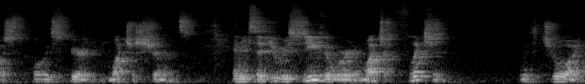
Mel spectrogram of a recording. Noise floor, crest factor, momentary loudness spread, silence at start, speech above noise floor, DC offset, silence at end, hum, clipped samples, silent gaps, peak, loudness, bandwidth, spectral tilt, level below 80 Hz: -61 dBFS; 18 dB; 16 LU; 0 s; 34 dB; under 0.1%; 0 s; none; under 0.1%; none; -10 dBFS; -27 LUFS; 17.5 kHz; -5.5 dB/octave; -66 dBFS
